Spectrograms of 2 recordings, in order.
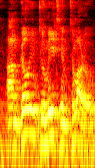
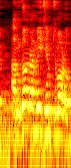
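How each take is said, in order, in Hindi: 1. 'going to' शब्द पूरे बोले जाते हैं। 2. 'going to' शब्द घटकर 'gonna' बोले जाते हैं। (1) "अगर ये सेंटेंस है" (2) "अब इसको ऐसे बोल दे कोई"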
